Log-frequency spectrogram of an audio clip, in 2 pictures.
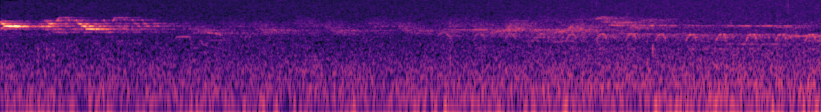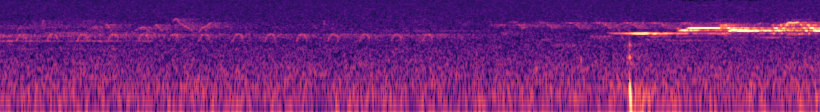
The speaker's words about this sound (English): It's a beautiful, quiet day, and I'm out in an area that's got a lot of conifers. Very beautiful, green place. I'm recording a hermit thrush. It's that exquisite, just exquisite, flute-like song.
